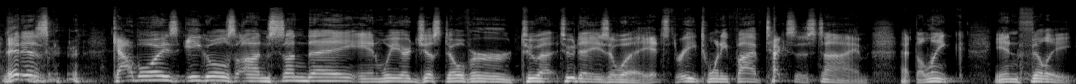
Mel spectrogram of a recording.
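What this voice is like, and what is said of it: Loud, very dramatic announcer voice. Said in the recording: “Are you louder ... or something? ... He's very, very dramatic. The voice is a dramatic voice. ... It's like the world is coming to an end.”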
